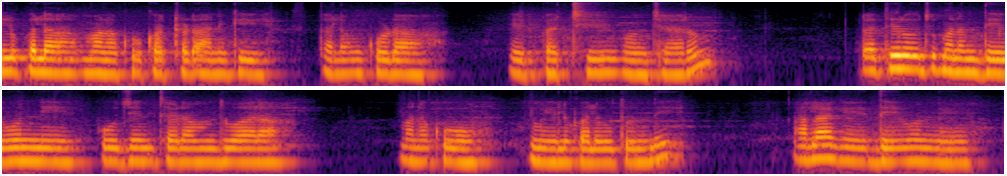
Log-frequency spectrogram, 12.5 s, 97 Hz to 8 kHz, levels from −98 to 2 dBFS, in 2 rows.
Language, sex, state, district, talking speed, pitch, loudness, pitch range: Telugu, female, Telangana, Nalgonda, 90 wpm, 195 Hz, -21 LUFS, 185-200 Hz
